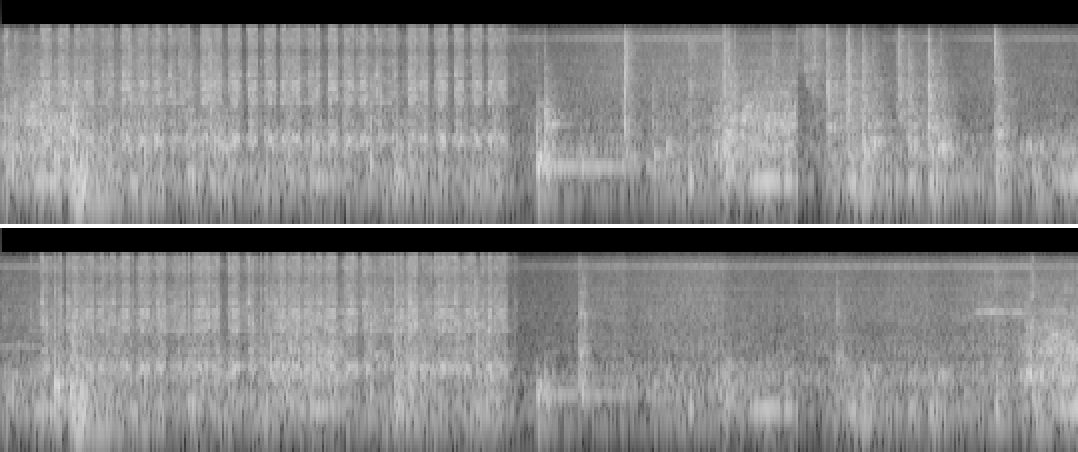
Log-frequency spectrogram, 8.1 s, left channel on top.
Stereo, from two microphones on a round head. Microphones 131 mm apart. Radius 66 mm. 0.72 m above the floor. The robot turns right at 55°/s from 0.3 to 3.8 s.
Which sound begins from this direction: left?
A thud, at 0.5 s.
